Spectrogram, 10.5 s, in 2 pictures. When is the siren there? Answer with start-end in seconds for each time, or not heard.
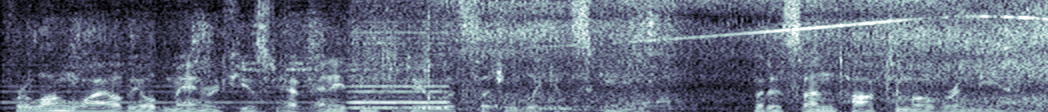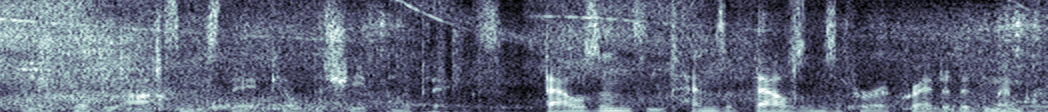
0.0-2.3.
